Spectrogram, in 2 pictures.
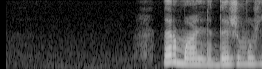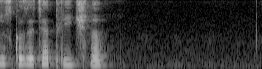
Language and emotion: Russian, neutral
